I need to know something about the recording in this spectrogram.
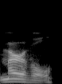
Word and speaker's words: Maryville: We also have Maryville, which is Maryville, but we pronounce it Merville.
